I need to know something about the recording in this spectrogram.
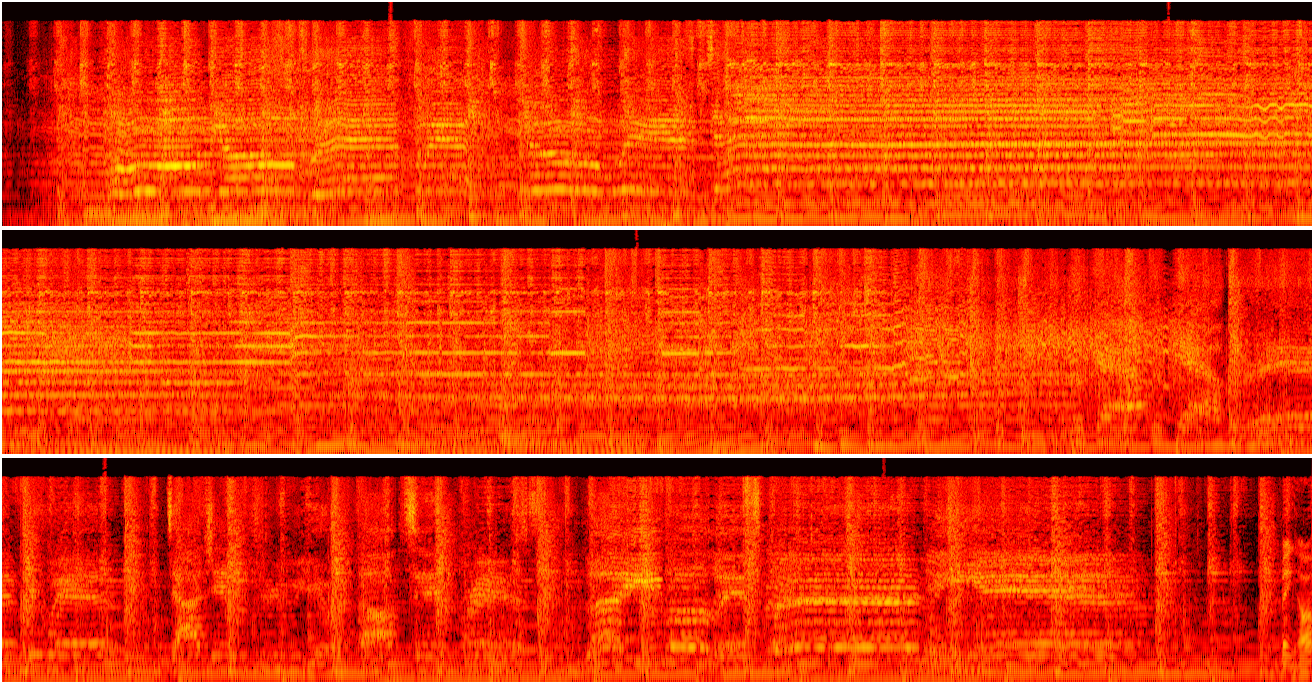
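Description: A band plays a song from its ninth LP, released this year, at a steady, loud level throughout, with layered sustained chords over a bass line and a driving drum beat, and no talking.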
